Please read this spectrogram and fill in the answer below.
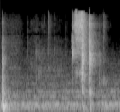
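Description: A sharp click, then about a second and a half in a short, loud hiss of gas as a beer can is opened.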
